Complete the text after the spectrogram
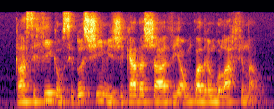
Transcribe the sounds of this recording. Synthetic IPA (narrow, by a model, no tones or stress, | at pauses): klasifikɐ̃w̃sɪd̪ojst͡ʃĩmɪzd͡ʒɪkad̪ɐʃavɪaũkwad̪ɾɐ̃ŋɡulaɾfina̰w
